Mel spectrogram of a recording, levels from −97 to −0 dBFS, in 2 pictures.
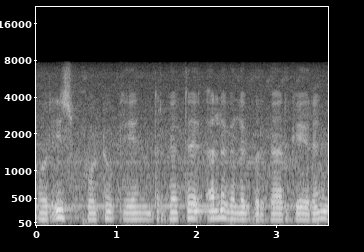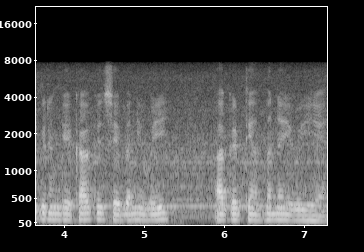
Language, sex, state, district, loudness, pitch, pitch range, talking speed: Hindi, male, Rajasthan, Bikaner, -20 LUFS, 115 Hz, 105-115 Hz, 155 wpm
